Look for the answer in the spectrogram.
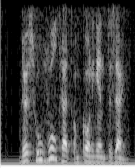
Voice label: "Voelt", Dutch

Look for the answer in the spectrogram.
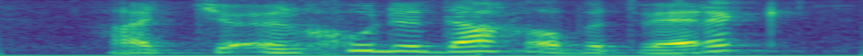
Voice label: "Werk" Dutch

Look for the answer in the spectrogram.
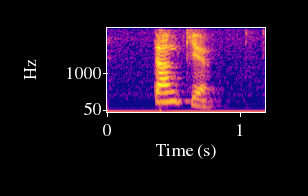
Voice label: "Dank", Dutch

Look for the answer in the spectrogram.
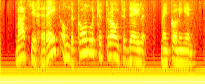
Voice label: "Gereed", Dutch

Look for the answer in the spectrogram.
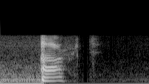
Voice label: "acht" Dutch

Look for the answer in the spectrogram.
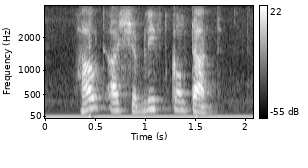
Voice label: "Contact", Dutch

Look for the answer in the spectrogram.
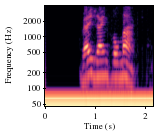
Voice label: "Volmaakt", Dutch

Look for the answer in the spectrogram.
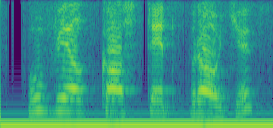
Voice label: "Broodje", Dutch

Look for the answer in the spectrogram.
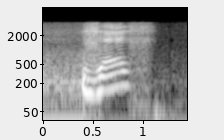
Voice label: "zes" Dutch

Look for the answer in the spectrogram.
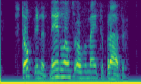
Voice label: "Stop", Dutch

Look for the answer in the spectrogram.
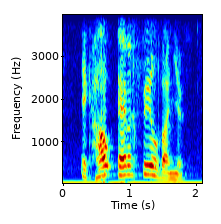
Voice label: "Hou", Dutch

